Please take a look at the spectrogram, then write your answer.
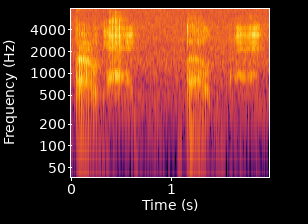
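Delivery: very low croaking frog voice; deep frog croak. A narrator's reading. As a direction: croak it out from the bottom of the chest like a big frog. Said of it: "Using his deepest frog voice, John Bob croaked".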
